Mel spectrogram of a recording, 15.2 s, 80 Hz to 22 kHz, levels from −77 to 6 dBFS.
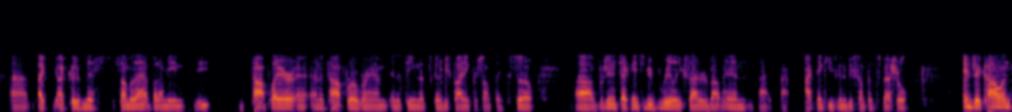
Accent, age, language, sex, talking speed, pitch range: American, 30-49, English, male, 205 wpm, 85-95 Hz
